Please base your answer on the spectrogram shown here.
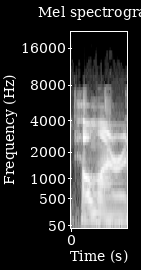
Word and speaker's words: Palmyra: palmyra is that how you say it yeah palmyra new york yo palmyra new york and that's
